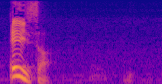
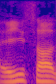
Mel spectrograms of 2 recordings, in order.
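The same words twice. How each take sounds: First: It has the pitch pattern of a pounding call. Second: It has the pitch pattern of the dance name. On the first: It is the shout used while pounding rice cakes. The speaker calls it wrong. "餅つきのエイサー" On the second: It names the Okinawan drum dance. The speaker calls it right. "じゃなくて叩くのはエイサーですね"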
